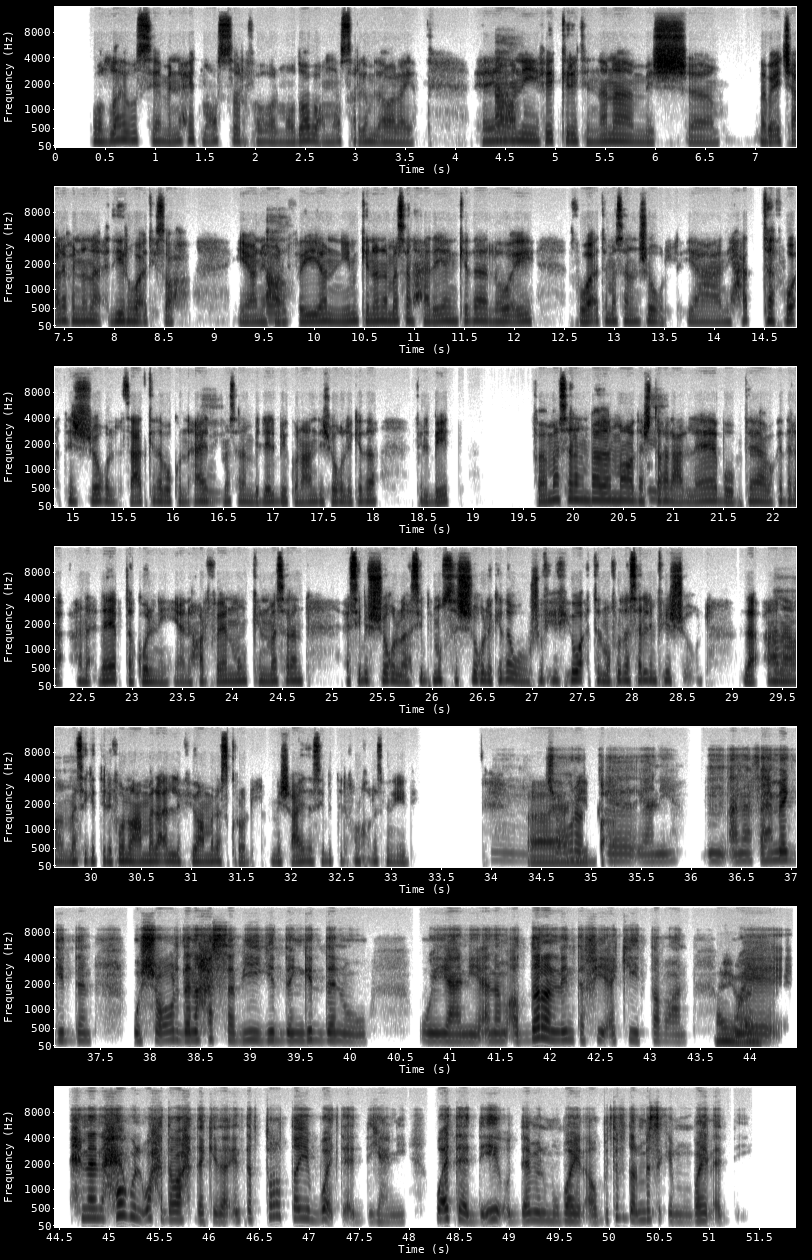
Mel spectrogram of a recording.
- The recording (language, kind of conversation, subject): Arabic, advice, إزاي بتتعامل مع وقت استخدام الشاشات عندك، وبيأثر ده على نومك وتركيزك إزاي؟
- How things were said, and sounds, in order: in English: "الlap"; in English: "scroll"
